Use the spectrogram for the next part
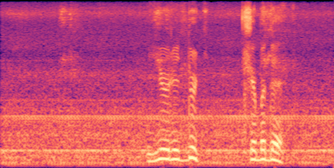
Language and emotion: Russian, neutral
